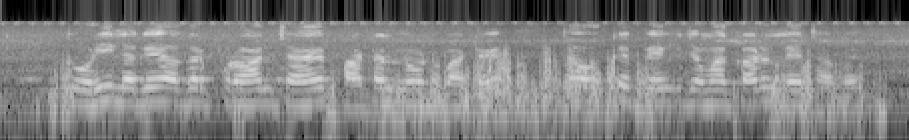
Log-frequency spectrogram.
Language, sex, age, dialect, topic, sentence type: Bhojpuri, male, 31-35, Northern, banking, statement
